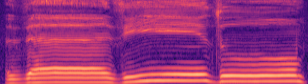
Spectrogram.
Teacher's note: berasal dari ujung lidah menyentuh ujung Ujung gigi seri bagian atas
